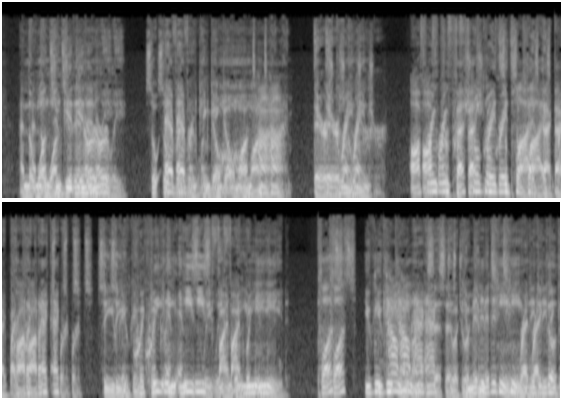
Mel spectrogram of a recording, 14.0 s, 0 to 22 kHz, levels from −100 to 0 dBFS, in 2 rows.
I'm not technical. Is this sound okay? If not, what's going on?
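No. The speech was most likely recorded twice, once through a slower route, so a doubled audio track runs throughout: a second, equally loud copy trails about 150 milliseconds behind.

There is also a brief echo leak at 0.0 and 10.43 seconds. Someone's loudspeaker was likely heard by their own microphone, so a very faint, split-second echo arrives 171 milliseconds late.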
